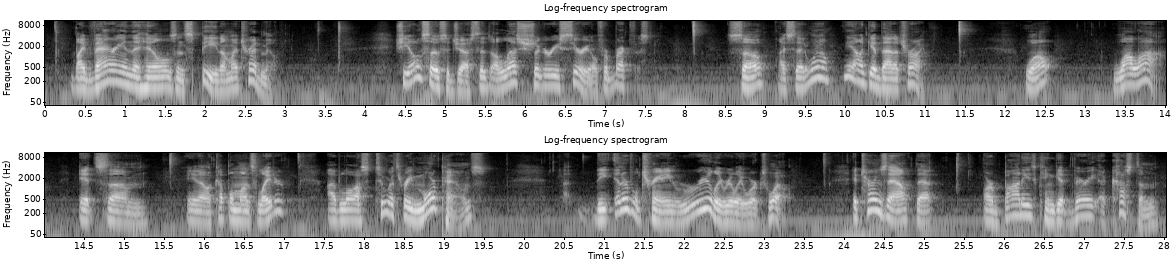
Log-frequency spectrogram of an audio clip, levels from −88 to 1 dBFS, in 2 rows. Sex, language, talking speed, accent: male, English, 135 wpm, American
